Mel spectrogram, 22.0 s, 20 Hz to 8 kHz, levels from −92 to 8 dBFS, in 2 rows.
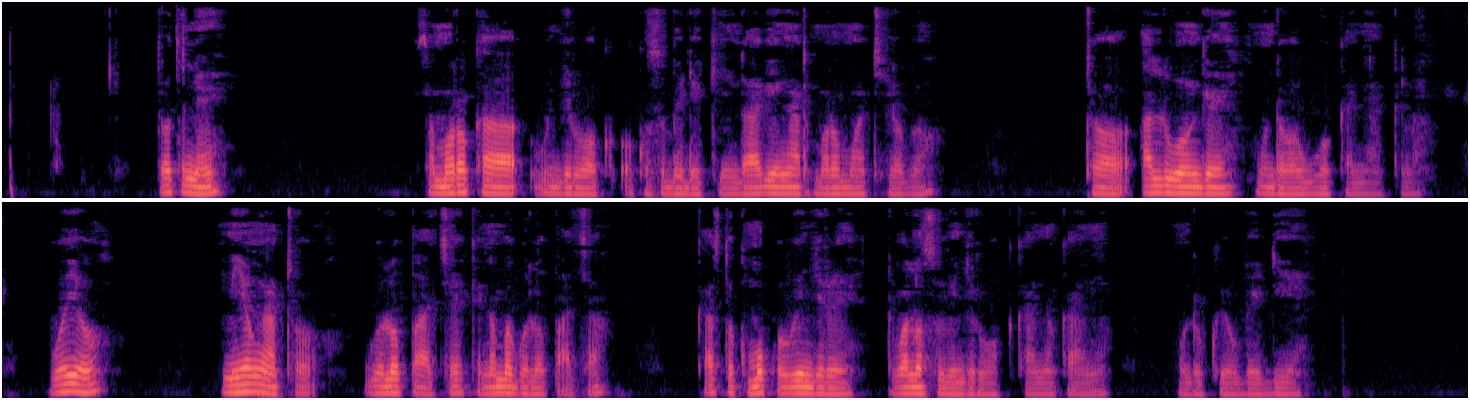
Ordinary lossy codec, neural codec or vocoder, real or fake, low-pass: AAC, 32 kbps; none; real; 7.2 kHz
